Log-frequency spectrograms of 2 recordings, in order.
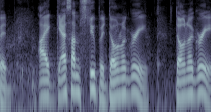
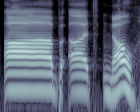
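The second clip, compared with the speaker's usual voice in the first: ordinary talk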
